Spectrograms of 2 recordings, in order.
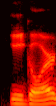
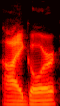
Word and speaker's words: Igor: One is that the character's name is Igor, not Igore.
